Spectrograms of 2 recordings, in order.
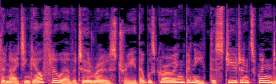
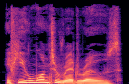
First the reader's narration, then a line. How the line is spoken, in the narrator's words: said the tree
